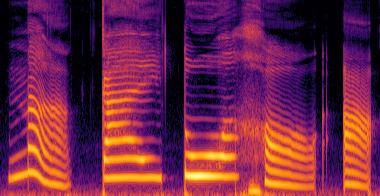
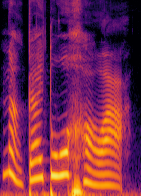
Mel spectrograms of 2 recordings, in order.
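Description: First: Very slow, long held tones; slow model reading. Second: Said in the usual way. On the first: Shown as a demonstration. Teacher repeating a phrase for learners, very slowly. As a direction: stretch every syllable out.

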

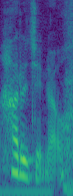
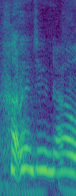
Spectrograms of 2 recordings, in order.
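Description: First: Said in the usual way. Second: Laughing through the question. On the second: Real, not acted. Asking the giver again, laughing delightedly. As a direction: let the laugh carry the words.

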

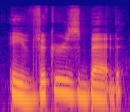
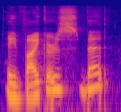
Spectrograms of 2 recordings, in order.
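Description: First: Said in the usual way. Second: "A vicar's bed" higher, rising into a question; puzzled question. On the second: Real, not acted. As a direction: query "A vicar's bed" with a lifted ending. Repeats the text, puzzled.

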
